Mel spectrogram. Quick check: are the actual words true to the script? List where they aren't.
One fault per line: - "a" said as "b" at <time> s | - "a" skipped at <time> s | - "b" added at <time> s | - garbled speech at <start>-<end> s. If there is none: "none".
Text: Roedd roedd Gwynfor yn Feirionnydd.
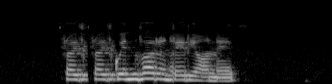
none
